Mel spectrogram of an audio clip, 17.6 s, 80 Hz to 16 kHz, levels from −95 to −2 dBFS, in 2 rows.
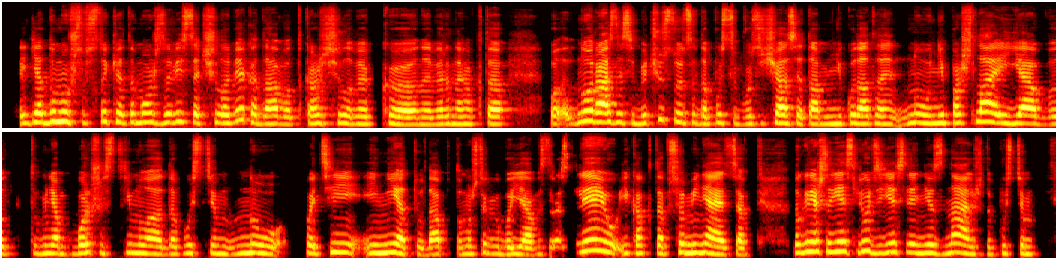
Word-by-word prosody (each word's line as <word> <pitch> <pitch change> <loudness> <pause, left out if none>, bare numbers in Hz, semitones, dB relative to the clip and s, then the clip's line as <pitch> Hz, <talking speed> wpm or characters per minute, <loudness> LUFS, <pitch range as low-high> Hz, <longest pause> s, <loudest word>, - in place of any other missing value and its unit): Я 230 +3 +2
думаю, 275 +2 +5
что 260 -3 -7
всё-таки 265 +3 -3
это 250 0 -2
может 250 -2 -2
зависеть 255 +1 -1
от 235 - 0
человека, 240 +2 -1
да, 215 0 +3
вот 200 -1 -6
каждый 220 +2 -2
человек, 210 -2 -3
э, 195 -3 +5
наверно, 205 +1 -2
как-то, 205 0 +1 0.3
а, - - -2
ну, 270 +7 +1
разное 255 -2 +5
себя 225 -2 -3
чувствуется. 260 -4 -4
Допустим, 220 0 -5
вот 205 +1 -7
сейчас 225 +1 +3
я 215 - -2
там 205 0 0
никуда-то, 210 -1 +2
ну, 235 +3 -2
не 230 +1 +1
пошла, 235 +4 +2
и 235 -2 +2
я 220 -1 +6
вот 205 0 -9 0.2
у - - -9
меня 220 0 +1
б 210 - -9
больше 230 +2 -1
стимула, 220 -1 -1
допустим, 220 +2 -5
н 220 +4 -3
ну, 230 -4 -1
пойти 245 +3 -2
и 230 0 -4
нету, 220 -4 +3
да, 200 +2 +2
потому 200 0 -8
что 210 +4 -6
как 210 -3 -8
бы 195 0 -2
я 195 -2 +2
взрослею 220 +9 +2
и 230 - -6
как-то 225 -1 -3
всё 235 +4 0
меняется. 205 -6 +3 0.3
Ну, 240 - -2
конечно, 275 +1 +3
есть 275 0 +2
люди, 275 -4 -1
если 250 +1 -2
они 235 0 +1
знают, 225 -1 0
что, 200 0 -13
допустим, 215 0 -7
225 Hz, 220 wpm, -25 LUFS, 205-245 Hz, 0.3 s, я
